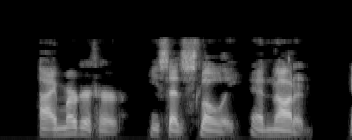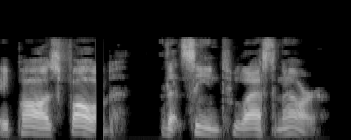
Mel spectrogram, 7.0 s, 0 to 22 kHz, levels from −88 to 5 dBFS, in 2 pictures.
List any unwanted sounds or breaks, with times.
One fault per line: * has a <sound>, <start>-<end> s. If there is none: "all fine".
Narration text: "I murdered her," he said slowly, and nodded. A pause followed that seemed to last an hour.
* has a dropout, 4.5-4.6 s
